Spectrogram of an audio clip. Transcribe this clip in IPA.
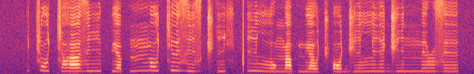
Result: c ɔ˧ c ɦ a˨ z i˨ pʲ a˨ p nː ɔ˦ c ɪ˦ z i˨ z t͡ʃʼ i˨ ç pʼ i˧ lː o˨ ŋ a˨ p mʲ a˨ o̯ t͡ʃʼ ɔ˧ d͡ʒ i˧ lː i˦ e̯ d͡ʒ i˦ nː ɪ˦ ɹ z ɪ˦

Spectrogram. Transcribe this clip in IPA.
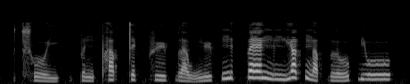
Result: t͡sʰ uː˨˩ j | p ɪ˨˩ ŋ pʰ ɐ˨˥ p̚ t̪ ɪ˨˥ k̚ f yː˨ p̚ l ɐ˨˩ w ŋ yː˨˥ p̚ ŋ ɪ˥ k̚ p ɛː˥ ŋ ɪ˧ ŋ j ɐ˥ k̚ ŋ ɐ˨ p̚ l uː˨˥ p̚ j uː˥

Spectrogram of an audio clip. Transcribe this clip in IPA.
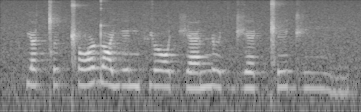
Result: pʲ ɑ ǀ ʏ ǁ ɔ ɖ ɑ j e n fʲ ɔː t͡ʃ æ n ɽ ʏː t d͡ʒ ɛ ǁ ɪ d͡ʒ iː

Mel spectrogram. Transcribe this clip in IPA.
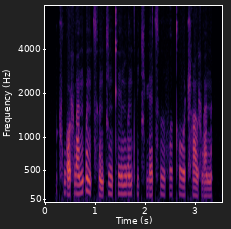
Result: ʈ͡ʂʰ w ɔ̰˨˩ ʂ w a˧˥ n p ə˥˩ n t͡sʰ ə̰˨˩ n t͡ɕ i˥˩ ŋ kʰ e˥ ɪ̯ m w ə˥ n pʰ i˨ t͡ɕʰ ɥ ɛ˧˥ t͡sʰ ɹ̩˥˩ f ɤ˥ kʰ o˥˧ ʊ̯ ʈ͡ʂʰ ɑ˥˩ ʊ̯ ʂ w a˥ n

